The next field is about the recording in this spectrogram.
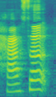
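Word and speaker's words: HACCP: you need to know that hasip that's what that acronym that's how you pronounce the acronym itself it stands for hazard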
